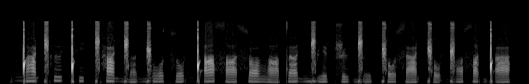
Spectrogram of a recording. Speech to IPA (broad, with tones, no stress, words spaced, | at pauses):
ɡ͡ǃa˦˨ǁʰɨ˧ǃʰi˧ ǁʰa˦ɡ͡ǁɐ˨ɡ͡ǁo˦˨ t͡so˨˦ǃʼa˦sˤɛ˨so˧ ðˤa˨tɐ˦ ɡ͡ǁi˦˨ʈ͡ʂɨ˨ɡ͡ǁe˨ ǁo˧ sa˨˦ǁo˨ɡ͡ǁɔ˦ sˤi˦ǃʼa˦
